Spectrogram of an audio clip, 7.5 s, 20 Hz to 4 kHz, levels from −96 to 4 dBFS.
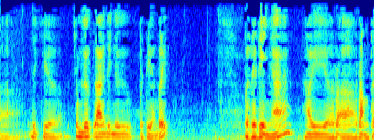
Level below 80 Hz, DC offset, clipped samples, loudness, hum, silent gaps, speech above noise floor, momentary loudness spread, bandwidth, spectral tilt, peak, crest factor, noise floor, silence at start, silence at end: -36 dBFS; under 0.1%; under 0.1%; -18 LUFS; none; none; 30 dB; 15 LU; 4 kHz; -12 dB/octave; -2 dBFS; 16 dB; -46 dBFS; 0 s; 0 s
